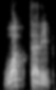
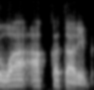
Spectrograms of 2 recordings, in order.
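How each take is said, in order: First: The vowel after wa is dropped. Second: The vowel after wa is kept. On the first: The speaker calls it right. "the alif got dissolved" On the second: The speaker calls it wrong. "you don't say wa aqtarib"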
